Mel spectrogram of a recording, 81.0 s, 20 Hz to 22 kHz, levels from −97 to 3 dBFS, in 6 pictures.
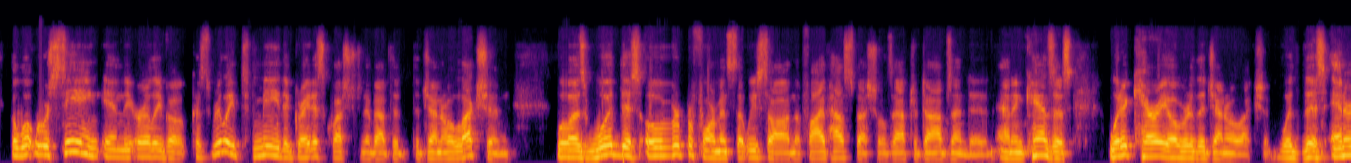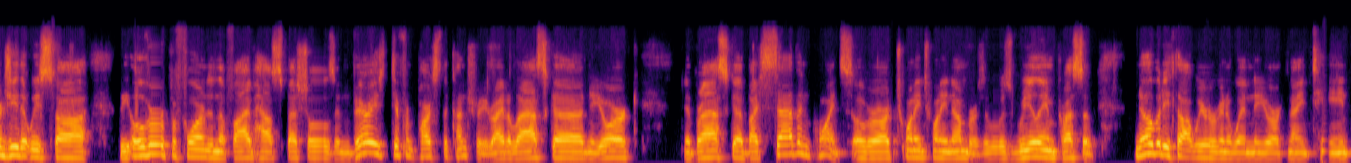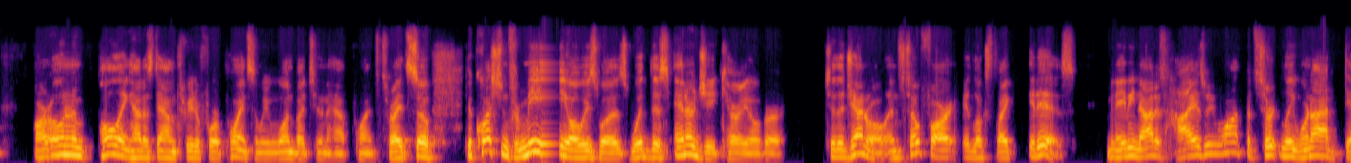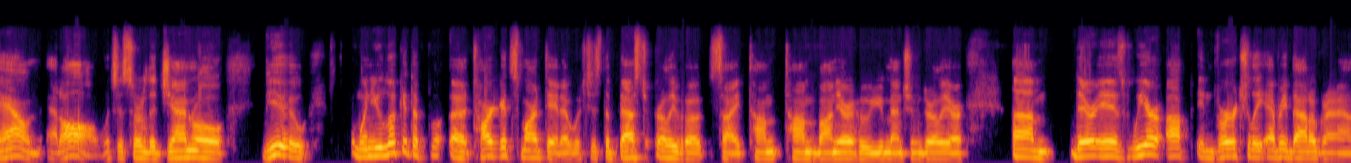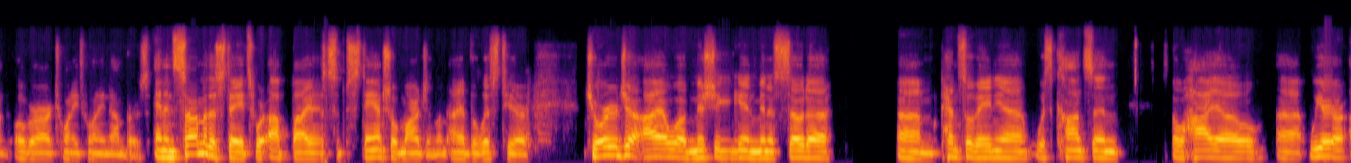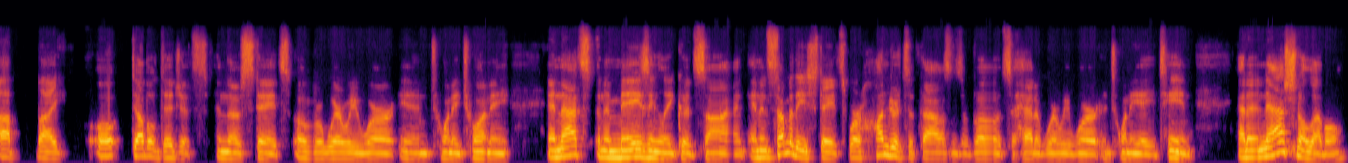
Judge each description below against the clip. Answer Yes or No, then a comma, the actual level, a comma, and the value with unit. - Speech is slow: No, average, 195 wpm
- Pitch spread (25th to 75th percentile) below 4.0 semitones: No, average, 5.0 semitones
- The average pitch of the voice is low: Yes, low, 125 Hz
